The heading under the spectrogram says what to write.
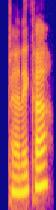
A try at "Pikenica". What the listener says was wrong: I think there's another syllable in there.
